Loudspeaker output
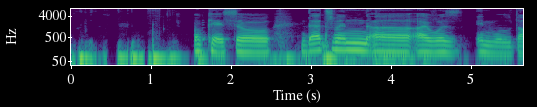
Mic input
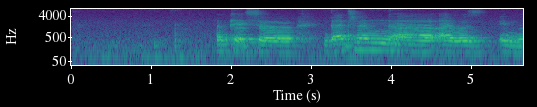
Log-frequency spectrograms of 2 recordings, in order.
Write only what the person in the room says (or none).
none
